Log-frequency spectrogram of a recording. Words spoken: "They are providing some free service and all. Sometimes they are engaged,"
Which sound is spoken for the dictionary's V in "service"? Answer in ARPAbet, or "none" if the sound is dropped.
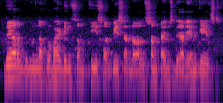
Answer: B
